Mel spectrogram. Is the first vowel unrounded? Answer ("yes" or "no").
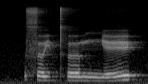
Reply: yes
